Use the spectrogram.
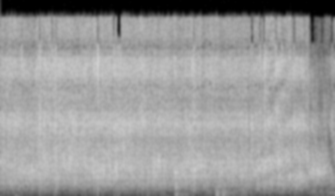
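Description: Onions with salt frying in a pan give a steady, close, dense sizzle throughout, with a few soft stirring knocks in the middle and no voices.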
